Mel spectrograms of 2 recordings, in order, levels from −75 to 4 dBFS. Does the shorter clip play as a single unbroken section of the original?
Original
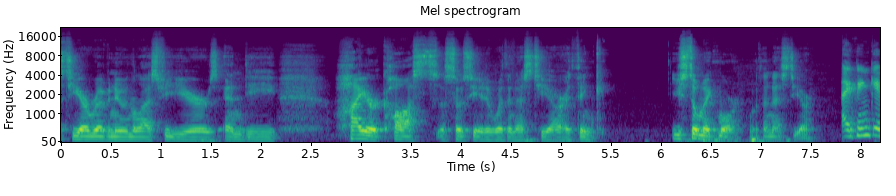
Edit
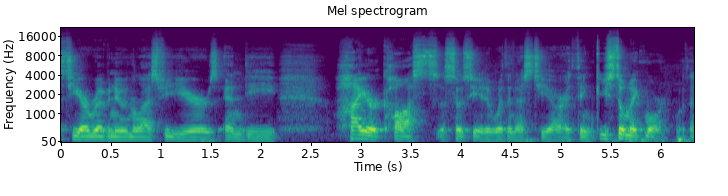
no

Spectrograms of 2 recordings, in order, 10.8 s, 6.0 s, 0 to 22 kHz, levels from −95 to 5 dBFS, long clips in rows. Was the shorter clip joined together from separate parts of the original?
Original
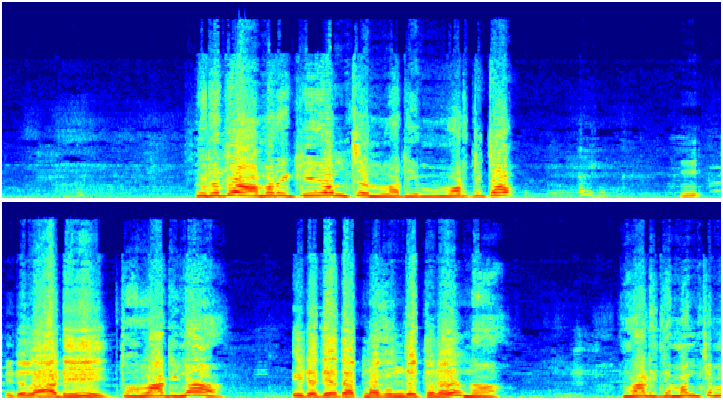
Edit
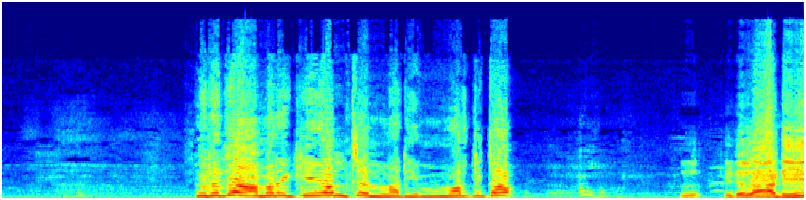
no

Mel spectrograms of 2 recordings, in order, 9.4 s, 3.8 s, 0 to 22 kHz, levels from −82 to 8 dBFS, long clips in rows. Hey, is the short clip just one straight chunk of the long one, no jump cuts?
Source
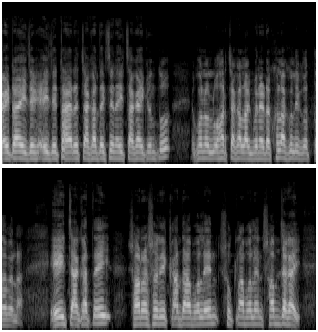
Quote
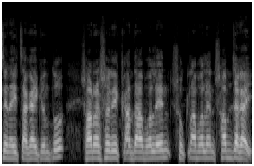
no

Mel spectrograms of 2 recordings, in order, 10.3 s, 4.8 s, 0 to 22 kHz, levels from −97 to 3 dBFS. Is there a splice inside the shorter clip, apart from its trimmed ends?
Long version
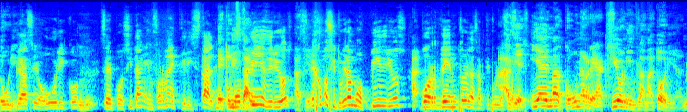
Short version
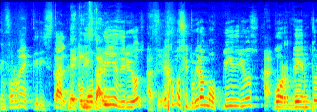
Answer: no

